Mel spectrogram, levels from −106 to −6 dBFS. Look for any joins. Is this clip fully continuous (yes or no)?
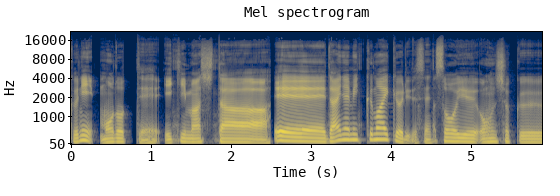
no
